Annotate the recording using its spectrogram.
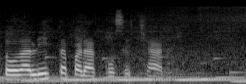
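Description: Short bursts of people's voices, with no clear words, over steady low held tones of background music.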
